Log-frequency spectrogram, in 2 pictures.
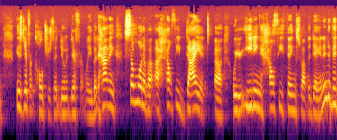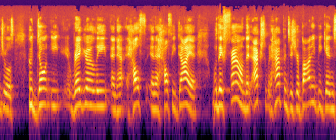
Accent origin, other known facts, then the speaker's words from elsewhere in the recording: United States; moved away as an adult; now in Canada; I'm American, and so in the American church, I mean, I've been in Canada now for 8 years.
